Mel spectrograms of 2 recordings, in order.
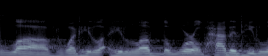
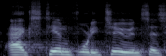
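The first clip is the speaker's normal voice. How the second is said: normal talking voice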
